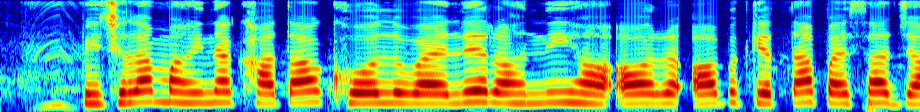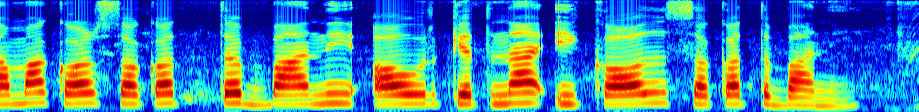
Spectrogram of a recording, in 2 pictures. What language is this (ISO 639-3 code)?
bho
